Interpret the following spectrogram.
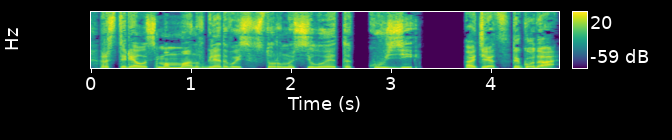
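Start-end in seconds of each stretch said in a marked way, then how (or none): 3.7-4.7 raised, higher calling voice; shout. Acted. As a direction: call out after him. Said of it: "крикнул батя".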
